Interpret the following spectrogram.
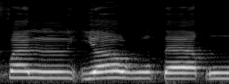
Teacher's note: Kemudian pada kata fal yartaqu terdapat huruf ra sukun yang sebelumnya harokat fathah berada di huruf ya, maka ra sukun tersebut harus dibaca secara tebal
